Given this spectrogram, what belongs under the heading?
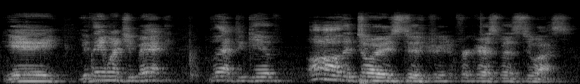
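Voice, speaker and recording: Guy doing a greedy easter bunny bad guy, kinda high n super sharp, whiny schemer, radio skit, roomy w some noise. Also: a little slow. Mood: petulant, gloating. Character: greedy, resentful Easter Bunny gang boss holding Santa hostage. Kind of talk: amateur comic radio play acting. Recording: roomy, distant hall recording with noise.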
